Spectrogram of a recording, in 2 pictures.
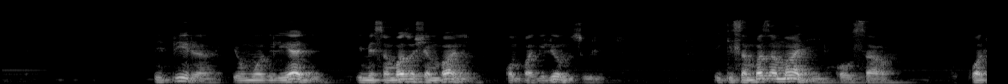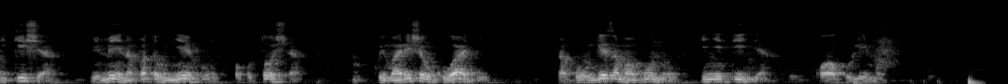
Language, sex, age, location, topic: Swahili, male, 25-35, Dar es Salaam, agriculture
